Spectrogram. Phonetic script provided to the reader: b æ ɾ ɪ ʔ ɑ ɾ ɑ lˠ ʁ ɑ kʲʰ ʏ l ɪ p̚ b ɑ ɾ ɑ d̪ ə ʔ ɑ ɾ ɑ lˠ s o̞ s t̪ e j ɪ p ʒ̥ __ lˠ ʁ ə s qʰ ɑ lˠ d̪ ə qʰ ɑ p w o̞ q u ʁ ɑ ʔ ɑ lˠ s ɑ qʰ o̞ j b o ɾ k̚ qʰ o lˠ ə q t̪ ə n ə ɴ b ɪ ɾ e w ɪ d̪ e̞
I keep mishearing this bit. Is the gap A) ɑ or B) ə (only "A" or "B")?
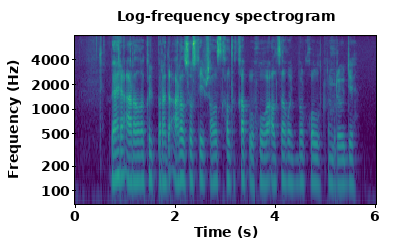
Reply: A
